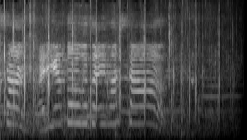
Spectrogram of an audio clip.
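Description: High-pitched voices calling out, broken by many sharp clicks, all fading out near the end.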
